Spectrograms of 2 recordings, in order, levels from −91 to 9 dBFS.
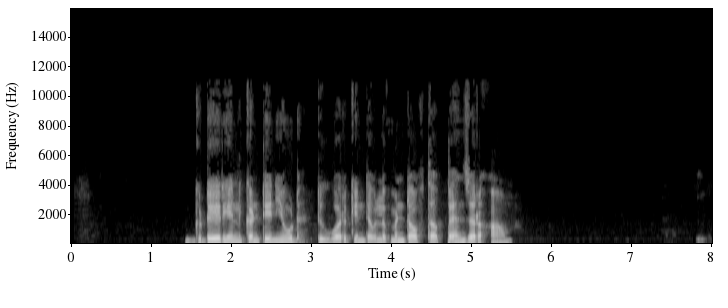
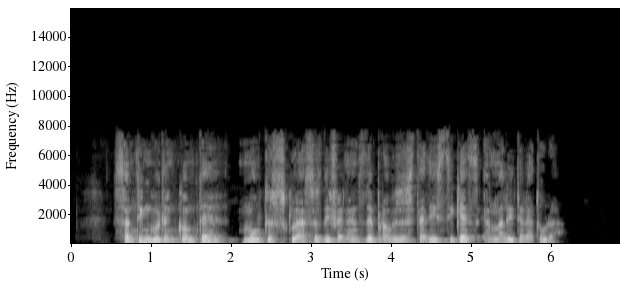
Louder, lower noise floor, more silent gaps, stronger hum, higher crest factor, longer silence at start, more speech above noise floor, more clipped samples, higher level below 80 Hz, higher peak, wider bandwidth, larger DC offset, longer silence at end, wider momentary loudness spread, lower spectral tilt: about the same, -19 LUFS vs -20 LUFS; second, -82 dBFS vs -89 dBFS; neither; neither; about the same, 20 dB vs 18 dB; first, 1.45 s vs 0.55 s; second, 64 dB vs 70 dB; neither; about the same, -62 dBFS vs -60 dBFS; about the same, -2 dBFS vs -2 dBFS; first, 10.5 kHz vs 8 kHz; neither; first, 2.5 s vs 0.75 s; first, 13 LU vs 8 LU; first, -7.5 dB/octave vs -6 dB/octave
